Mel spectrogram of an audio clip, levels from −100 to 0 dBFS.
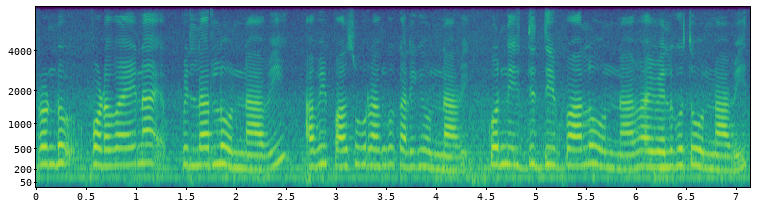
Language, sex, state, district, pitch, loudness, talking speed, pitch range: Telugu, female, Telangana, Mahabubabad, 245 Hz, -16 LUFS, 135 wpm, 230-260 Hz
